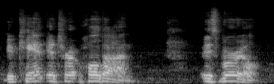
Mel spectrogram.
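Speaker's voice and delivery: ordinary delivery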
